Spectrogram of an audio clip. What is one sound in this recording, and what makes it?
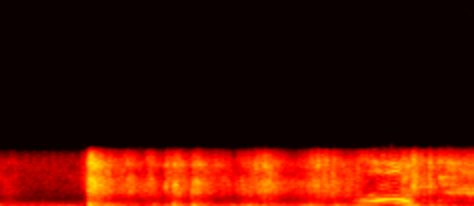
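A man thuds onto a metal roof.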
